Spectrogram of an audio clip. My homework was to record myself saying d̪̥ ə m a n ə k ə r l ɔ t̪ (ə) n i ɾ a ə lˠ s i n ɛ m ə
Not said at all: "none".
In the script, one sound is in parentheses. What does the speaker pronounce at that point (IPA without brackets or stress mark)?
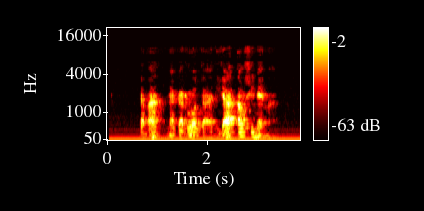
əː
